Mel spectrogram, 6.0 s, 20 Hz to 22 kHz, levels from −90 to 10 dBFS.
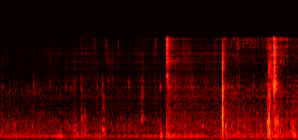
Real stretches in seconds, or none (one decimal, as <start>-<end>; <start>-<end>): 0.0-0.9; 4.5-6.0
